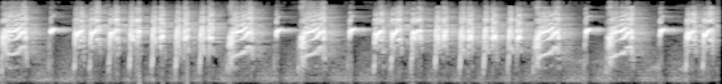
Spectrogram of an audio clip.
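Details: Long-tailed shrike from Java singing a varied, mimic-like medley: clusters of sharp chirps mixed with short pure high whistles, phrases repeating irregularly.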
